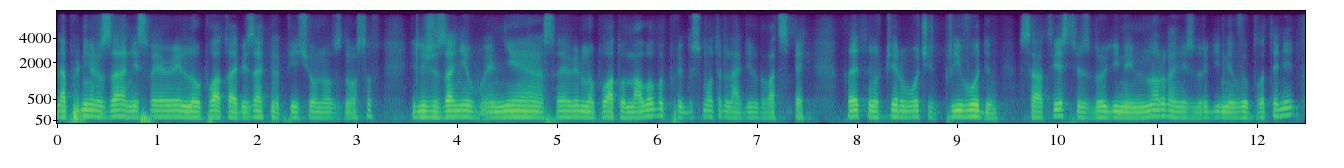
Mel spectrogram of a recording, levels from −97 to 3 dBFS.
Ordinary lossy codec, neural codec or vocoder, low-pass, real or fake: none; codec, 24 kHz, 0.9 kbps, WavTokenizer, large speech release; 7.2 kHz; fake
